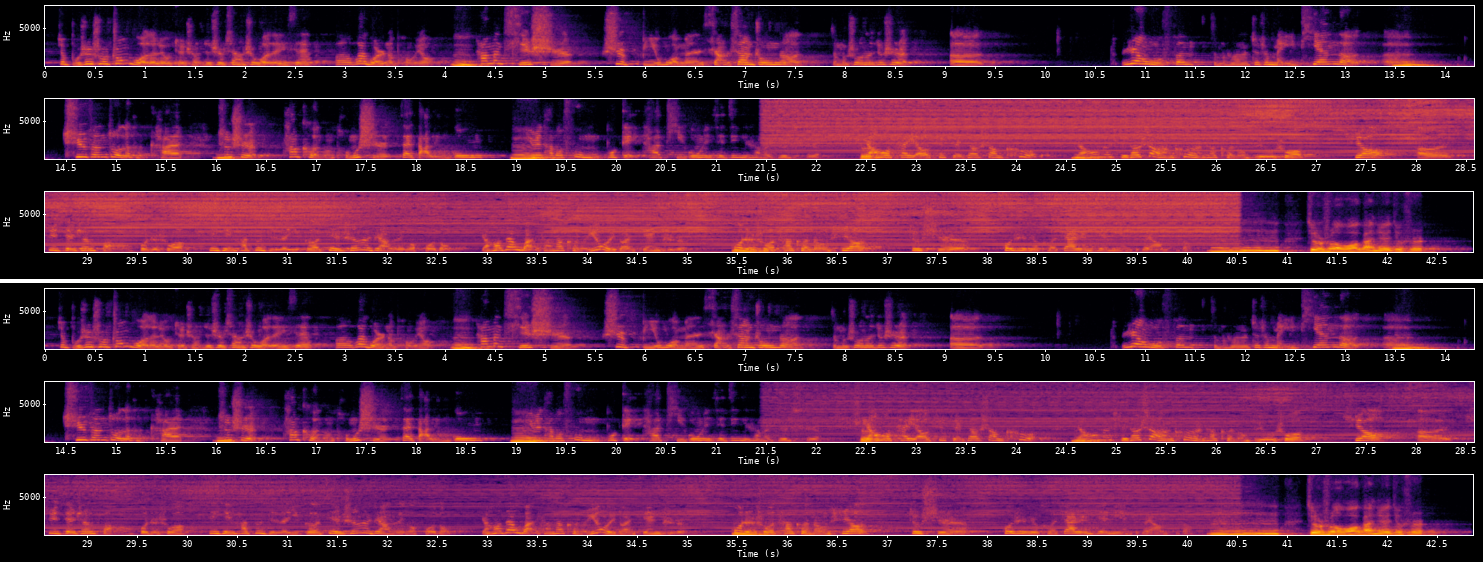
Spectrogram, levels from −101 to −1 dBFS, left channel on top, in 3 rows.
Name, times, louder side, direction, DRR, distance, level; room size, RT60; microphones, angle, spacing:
voice 1, 0.1-3.9 4.3-5.3 5.6-7.6 7.9-8.6 9.1-9.4 10.8-13.7 14.5-16.4 16.7-18.7 19.1-26.9 27.3-27.7 28.0-32.7 33.0-35.0 35.5-36.8 37.2-37.8 38.2-40.1, left 1 dB, 10° left, 5 dB, 1.2 m, -34 dB
voice 2, 13.5-13.8 16.0-16.2 19.0-19.3 22.4-22.6 24.6-24.9 35.5-35.8 40.2-42.4, equal, 15° right, 4 dB, 1.2 m, -25 dB
sound 1, 21.4-40.6, left 12 dB, 80° left, 0.9 m, -38 dB
27.5 x 22.0 x 9.9 m, 1.1 s
head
